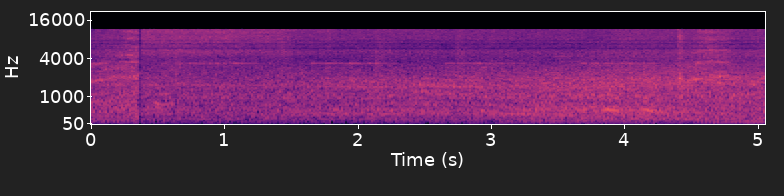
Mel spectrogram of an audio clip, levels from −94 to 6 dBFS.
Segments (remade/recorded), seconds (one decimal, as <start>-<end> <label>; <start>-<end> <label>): 0.0-0.9 remade; 0.9-4.0 recorded; 4.0-5.1 remade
